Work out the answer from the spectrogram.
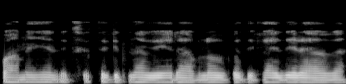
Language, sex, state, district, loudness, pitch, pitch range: Hindi, male, Bihar, Araria, -16 LUFS, 105 Hz, 105-110 Hz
